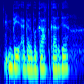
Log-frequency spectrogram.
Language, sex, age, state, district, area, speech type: Kashmiri, male, 60+, Jammu and Kashmir, Ganderbal, urban, spontaneous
